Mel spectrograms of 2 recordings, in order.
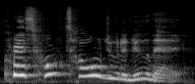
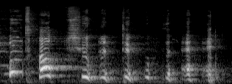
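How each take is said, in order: First: Said in the usual way. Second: Higher, laughing as she repeats it. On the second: Real, not acted. Teasing a viewer about his phone call, laughing. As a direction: crack up while asking again. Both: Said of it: "I'm laughing at Chris".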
